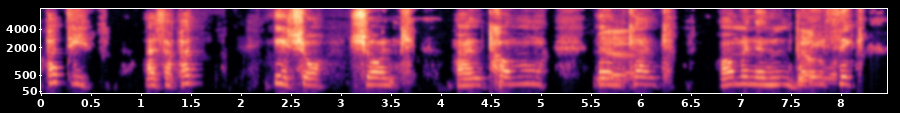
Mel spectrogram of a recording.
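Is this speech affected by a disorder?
Yes: cerebral palsy; unable to walk.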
